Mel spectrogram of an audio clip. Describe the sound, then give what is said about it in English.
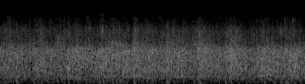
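Warm applause from a church audience welcomes a guest who works with Bhutanese refugees in Columbus. The clapping is dense and even from start to finish, with no voices above it. “Would you stand, Utam, please? How about a warm Linworth welcome?”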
